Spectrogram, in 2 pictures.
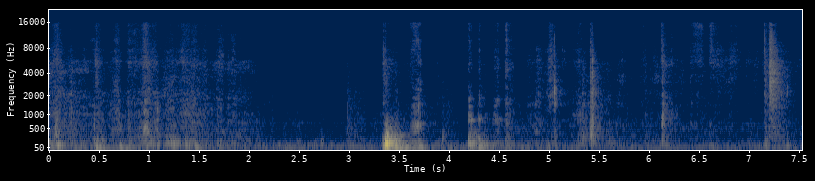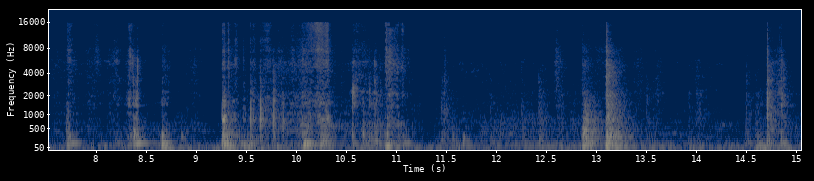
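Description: Cardboard shipping carton and packaging being handled: scattered rustles, scrapes and knocks, with one loud thump about three seconds in.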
